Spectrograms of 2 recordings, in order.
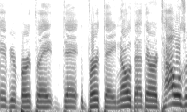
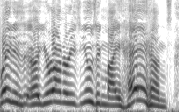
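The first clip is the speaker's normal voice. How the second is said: yelling, higher pitch; 6 semitones higher than usual. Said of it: "he started yelling".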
